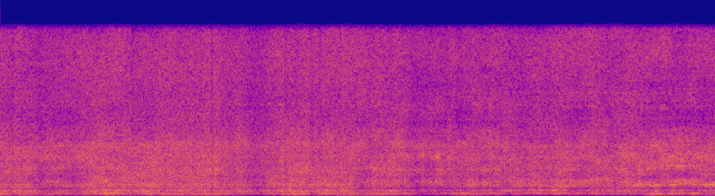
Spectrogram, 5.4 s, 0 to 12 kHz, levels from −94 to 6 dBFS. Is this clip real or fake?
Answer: fake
